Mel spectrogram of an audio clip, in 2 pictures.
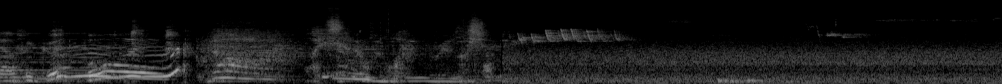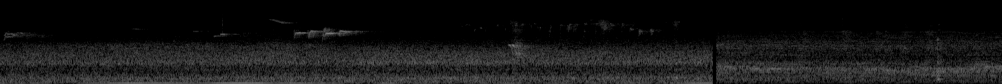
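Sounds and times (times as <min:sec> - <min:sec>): small birds chirping: 0:03.1 - 0:17.2.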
